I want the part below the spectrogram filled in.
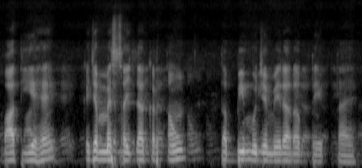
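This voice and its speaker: A man preacher voicing a pious man who trembles and makes a hushed, solemn confession. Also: mid-range voice, fairly even intonation, normal speed, voice pushed down, close to an everyday voice. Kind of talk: sermon storytelling.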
